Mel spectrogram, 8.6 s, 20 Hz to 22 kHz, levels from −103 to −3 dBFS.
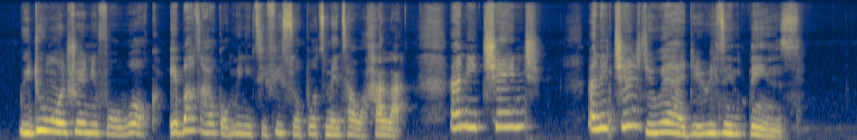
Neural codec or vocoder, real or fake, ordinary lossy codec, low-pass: none; real; none; 19.8 kHz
